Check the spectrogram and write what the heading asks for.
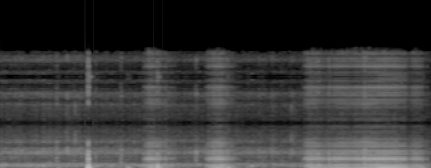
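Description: Muffled underwater sound picked up through a camera housing: a low rumble, a sharp knock about a second in and a softer one after it, then a short pitched sound near the end.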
